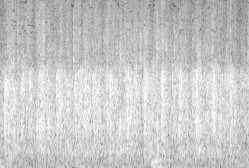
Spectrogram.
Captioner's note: applause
